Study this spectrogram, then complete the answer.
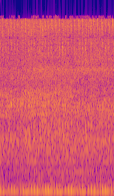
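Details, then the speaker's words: Engine with a broken intake manifold clip zip-tied down: a steady, even low idle pulse with no stumble or cutting out; the engine sounds healthy. "so far looks like it works it didn't lift up or anything so yeah kind of run a mint to it sounds good"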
